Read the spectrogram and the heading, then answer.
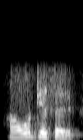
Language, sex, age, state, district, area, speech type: Tamil, male, 18-30, Tamil Nadu, Tiruvannamalai, rural, conversation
